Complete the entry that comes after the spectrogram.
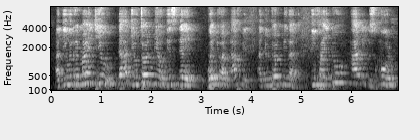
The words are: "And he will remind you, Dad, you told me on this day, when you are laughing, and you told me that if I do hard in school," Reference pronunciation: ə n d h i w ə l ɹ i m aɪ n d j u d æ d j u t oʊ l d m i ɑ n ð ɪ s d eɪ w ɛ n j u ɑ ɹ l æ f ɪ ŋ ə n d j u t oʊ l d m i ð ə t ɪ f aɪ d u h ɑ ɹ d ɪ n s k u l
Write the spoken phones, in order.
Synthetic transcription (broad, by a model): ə n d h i w ə l ɹ i m aɪ n d j u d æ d j u t oʊ l d m i ɑ n ð ɪ s d eɪ w ɛ n j u ɑ ɹ n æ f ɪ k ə n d j u t oʊ l d m i ð ə t ɪ f aɪ d u h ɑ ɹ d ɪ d s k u l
